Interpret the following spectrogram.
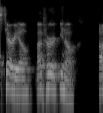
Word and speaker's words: Theriot: i got it right cajun french from way back provincial french you know the um the h is silent but people i mean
